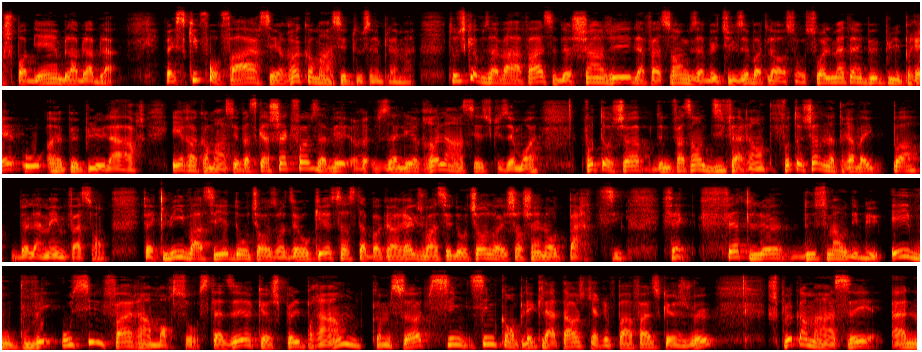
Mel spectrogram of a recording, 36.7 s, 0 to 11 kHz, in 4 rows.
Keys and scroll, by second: 2.1 ctrl+d.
